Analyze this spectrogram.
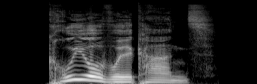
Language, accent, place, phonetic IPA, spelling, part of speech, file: German, Germany, Berlin, [ˈkʁyovʊlˌkaːns], Kryovulkans, noun, De-Kryovulkans.ogg
- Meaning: genitive singular of Kryovulkan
